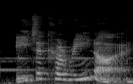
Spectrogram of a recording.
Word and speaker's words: Eta Carinae: star called ITA karini ITA karini yes is that how it's pronounced that's how I pronounce it it is a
